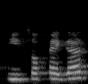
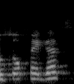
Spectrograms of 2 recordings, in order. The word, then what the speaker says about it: esophagus: This pipe is known as esophagus or esophagus, both you can pronounce.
